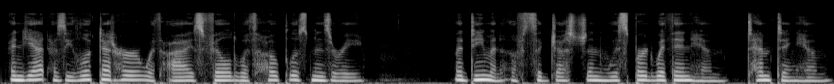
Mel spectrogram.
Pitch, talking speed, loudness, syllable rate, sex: 185 Hz, 160 wpm, -19 LUFS, 5.0 syllables/s, female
